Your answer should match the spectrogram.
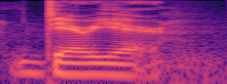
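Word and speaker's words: derrière: D E R R I, E with the little thing on top, R E, derriere.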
